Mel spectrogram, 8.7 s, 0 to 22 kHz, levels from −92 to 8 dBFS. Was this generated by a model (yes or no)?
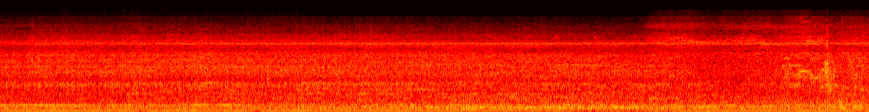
no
